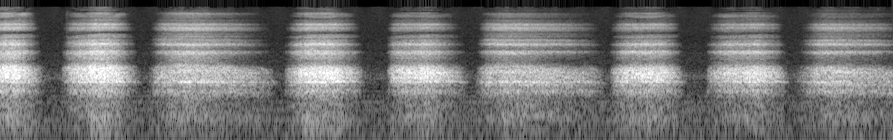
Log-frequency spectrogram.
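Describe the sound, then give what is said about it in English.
Rapid, rhythmic breathwork through the mouth, a steady cycle of two quick inhales, belly then heart, followed by an open exhale of the same size, repeated about nine times, fairly loud with no talking. “It's just belly, heart, exhale, belly, heart, exhale. So this is how it's going to sound.”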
